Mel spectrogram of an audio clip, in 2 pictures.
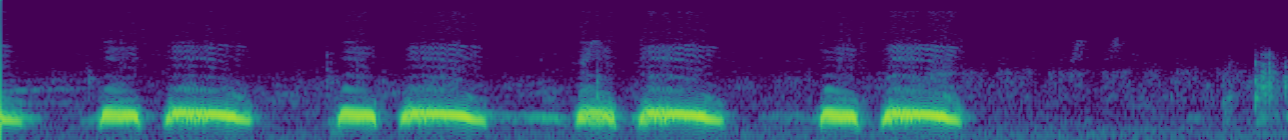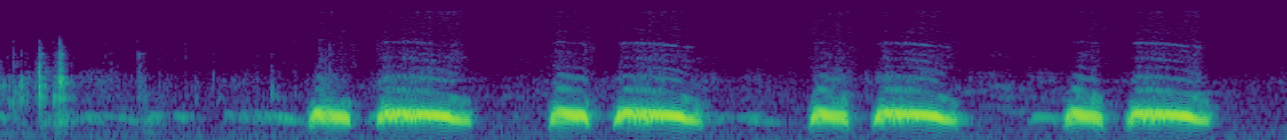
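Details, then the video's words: Decoy spotted dove cooing to draw in wild doves: rhythmic pairs of mellow hooting notes, each pair ending in a drawn-out falling coo. A brief rustle and pause come midway before the series resumes. "Cu gáy mồi ĐỒNG GÙ ĐẤU THÚC GỌI bổi nhanh nổi"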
